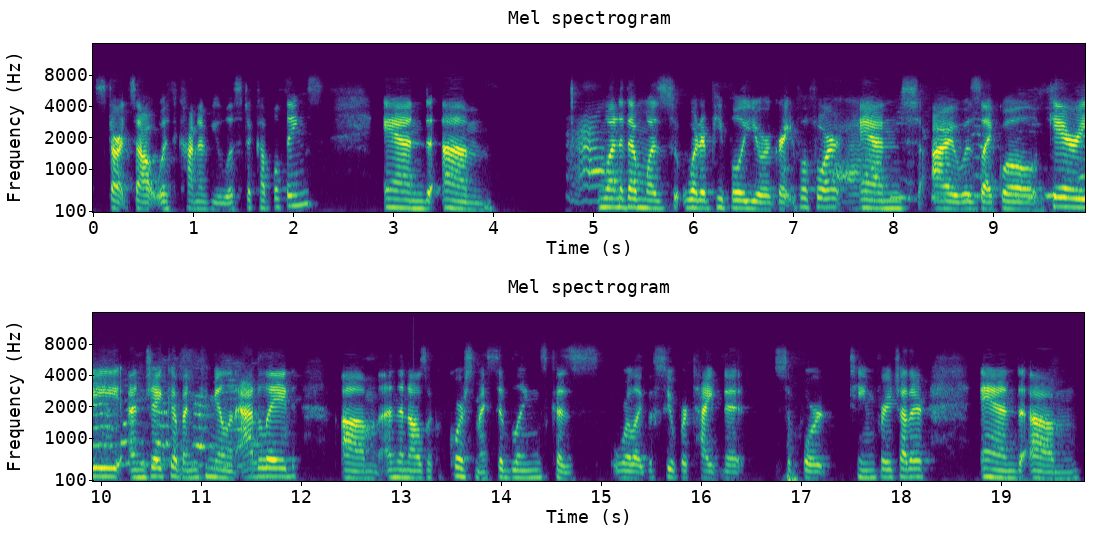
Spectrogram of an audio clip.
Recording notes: Team get-together on Zoom to kick off the new year.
